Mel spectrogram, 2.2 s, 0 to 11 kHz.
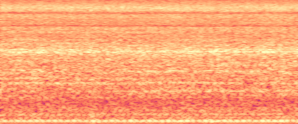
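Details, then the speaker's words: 2000 Jeep Cherokee XJ Classic 4x4, brand new inline-six engine, cold start, heard under the open hood: smooth low even idle with no knocks or ticks; no smoke, no oil burning, no leaks; normal idle. "This is a cold start, by the way. No smoke, doesn't burn oil, anything like that. There's no leaks on this vehicle either. Obviously, it's got a brand new engine in it, so. There's your inline six."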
